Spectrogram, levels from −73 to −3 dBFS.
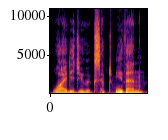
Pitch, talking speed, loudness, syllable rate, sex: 110 Hz, 185 wpm, -17 LUFS, 3.9 syllables/s, male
